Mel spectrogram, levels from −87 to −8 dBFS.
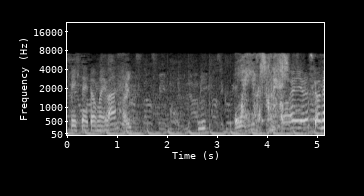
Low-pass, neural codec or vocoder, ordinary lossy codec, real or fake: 7.2 kHz; none; MP3, 32 kbps; real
